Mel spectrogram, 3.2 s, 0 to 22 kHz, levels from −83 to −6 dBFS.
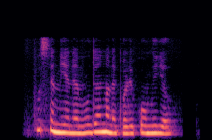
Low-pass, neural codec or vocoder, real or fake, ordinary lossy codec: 7.2 kHz; codec, 16 kHz, 0.5 kbps, FunCodec, trained on Chinese and English, 25 frames a second; fake; MP3, 96 kbps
